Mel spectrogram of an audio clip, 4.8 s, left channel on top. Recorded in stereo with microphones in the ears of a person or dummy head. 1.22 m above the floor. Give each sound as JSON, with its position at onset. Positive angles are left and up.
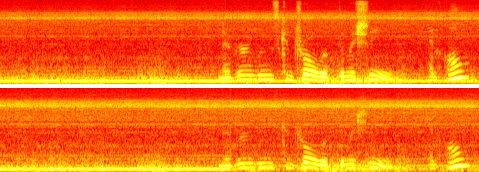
{"t": 2.2, "sound": "a man speaking", "side_deg": 55}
